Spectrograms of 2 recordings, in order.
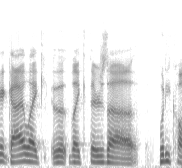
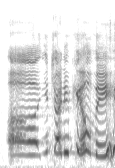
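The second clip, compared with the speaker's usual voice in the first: high, giggling mock accusation; laughing protest; 10 semitones higher than usual. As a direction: quote him while laughing. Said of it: "the guy with the camera's like".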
